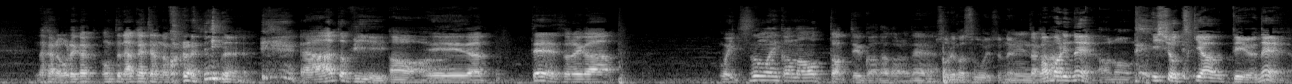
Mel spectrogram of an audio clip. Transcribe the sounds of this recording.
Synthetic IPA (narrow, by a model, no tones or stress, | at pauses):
d̪akaɾao̞ɾe̞ɡahont̪o̞ɲiakat͡ɕãnːokoɾo̞ɲi | aːt̪opʲiaːd̪at̪ːe̞so̞ɾe̞ɡa | mait͡sɨnomoɲĩkanaot̪ːat̪ːe̞jɯ̟kad̪aka̰ɾa̰ne̞so̞ɾe̞ɡasɨɡo̞id̪esɨonẽd̪akammːaɾʲine̞ano̞iɕːo̞ːt͡st͡sɨ̥kʲiaɯ̟t̪ːe̞jɯ̟ːne̞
